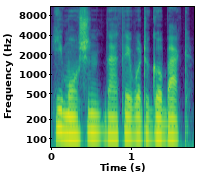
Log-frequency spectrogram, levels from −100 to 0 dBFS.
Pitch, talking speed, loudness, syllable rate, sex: 110 Hz, 270 wpm, -15 LUFS, 6.5 syllables/s, male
